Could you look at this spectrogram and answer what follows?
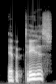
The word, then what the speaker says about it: Epictetus: It's from, I can never pronounce his name right, Epictetus. Does that sound right? – The Greek philosopher? – Yeah. – Yes. I wouldn't say for sure I knew how to pronounce it either. – Yeah, I always mess it up. But and it's not Hepatitis, so.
